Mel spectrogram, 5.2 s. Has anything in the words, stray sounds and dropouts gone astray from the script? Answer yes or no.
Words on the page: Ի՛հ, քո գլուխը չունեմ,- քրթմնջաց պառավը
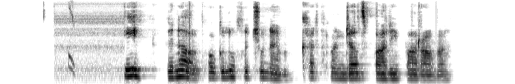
yes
